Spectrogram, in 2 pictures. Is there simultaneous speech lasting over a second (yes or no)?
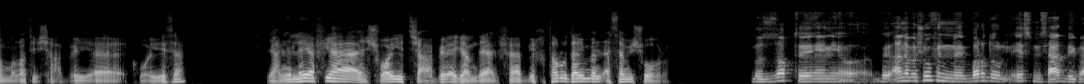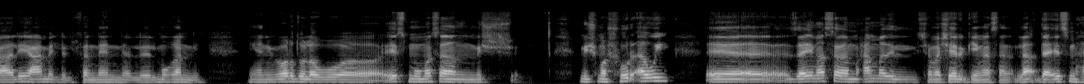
no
